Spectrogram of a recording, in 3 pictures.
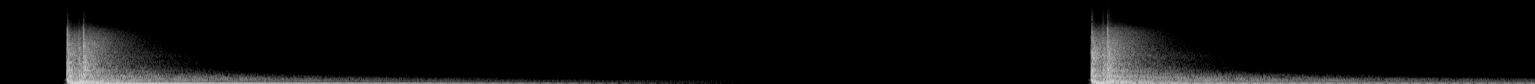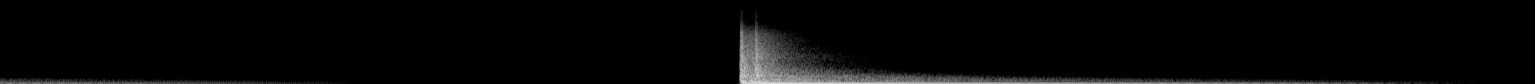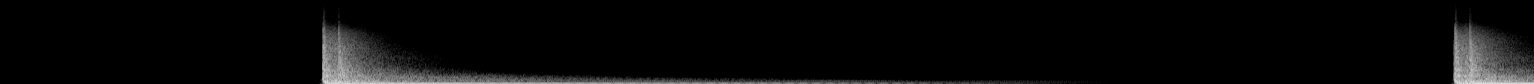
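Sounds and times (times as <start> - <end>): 
40 inch concert bass drum hit with double soft beater: 0.7 - 5.1, 10.9 - 15.0, 22.8 - 28.1, 34.0 - 39.4, 45.3 - 46.0.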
